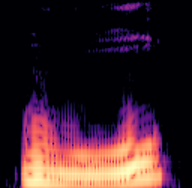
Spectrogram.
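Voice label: "ǔ", chino mandarin; pinyin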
